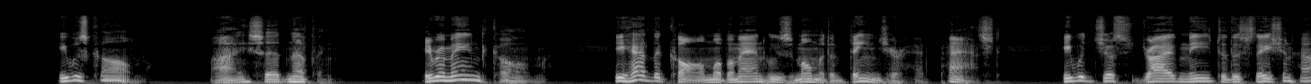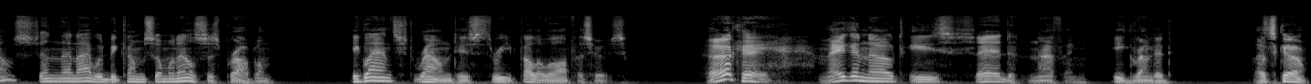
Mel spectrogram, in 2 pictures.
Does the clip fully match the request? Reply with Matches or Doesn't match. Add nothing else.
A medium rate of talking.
Doesn't match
